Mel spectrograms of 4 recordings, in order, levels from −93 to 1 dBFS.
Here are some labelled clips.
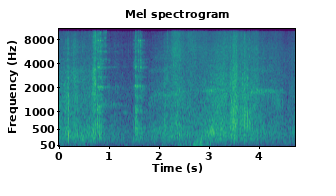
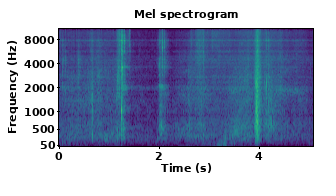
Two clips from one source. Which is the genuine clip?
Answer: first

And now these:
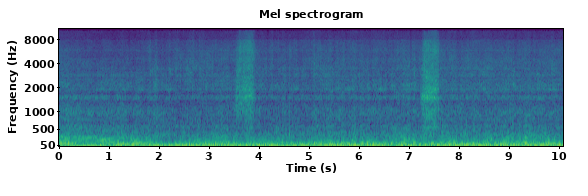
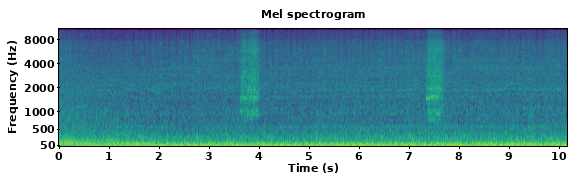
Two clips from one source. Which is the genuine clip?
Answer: second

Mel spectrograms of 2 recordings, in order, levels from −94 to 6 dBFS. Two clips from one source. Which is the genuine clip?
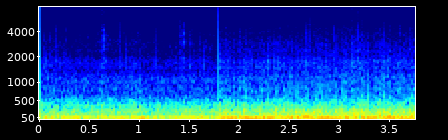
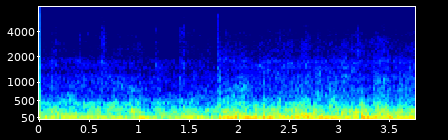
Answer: first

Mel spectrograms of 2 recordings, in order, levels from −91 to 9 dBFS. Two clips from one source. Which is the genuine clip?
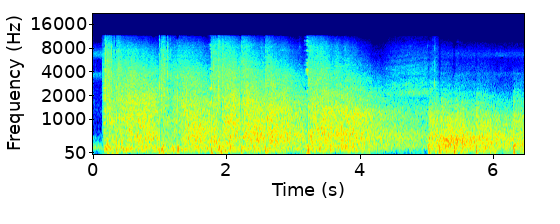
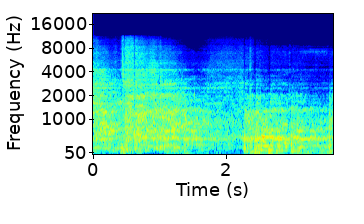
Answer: first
